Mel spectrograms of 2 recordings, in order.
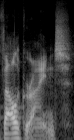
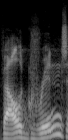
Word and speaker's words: Valgrind: There's a program that's installed on Aviary that's called Valgrind or Valgrind. I don't know how to pronounce this. I'm going to call it Valgrind and not Valgrind, but you can call it whatever you want.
